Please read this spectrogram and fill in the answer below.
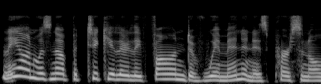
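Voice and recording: Read aloud in a natural voice, the speech moves with ordinary pitch variation.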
